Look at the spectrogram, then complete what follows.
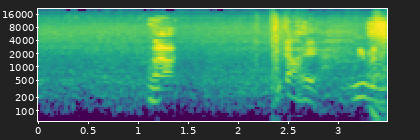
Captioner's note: grunting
